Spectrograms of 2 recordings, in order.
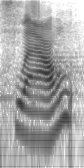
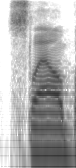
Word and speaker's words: Slough: Slough and Borough after each other pronounced differently is just enraging. And knowing that the Slough can also definitely be pronounced as Slough, just not in this place name instance.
